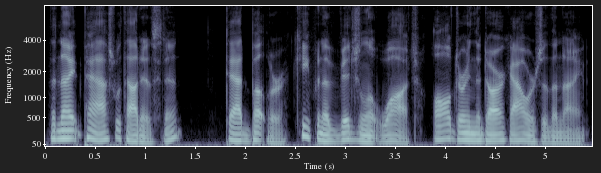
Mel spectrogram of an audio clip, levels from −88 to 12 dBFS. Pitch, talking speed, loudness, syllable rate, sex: 100 Hz, 210 wpm, -20 LUFS, 5.8 syllables/s, male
